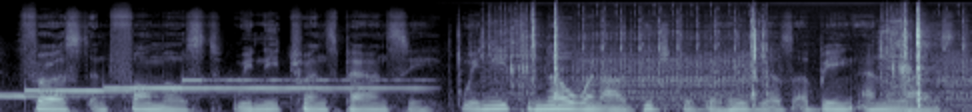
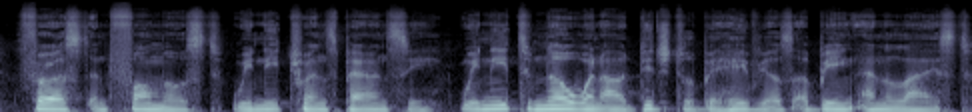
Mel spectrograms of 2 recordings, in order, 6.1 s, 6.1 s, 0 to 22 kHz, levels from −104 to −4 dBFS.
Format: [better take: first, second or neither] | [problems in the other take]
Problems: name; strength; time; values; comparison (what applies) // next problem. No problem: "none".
second | alarms or sirens; very loud; throughout; 3 dB above the speech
